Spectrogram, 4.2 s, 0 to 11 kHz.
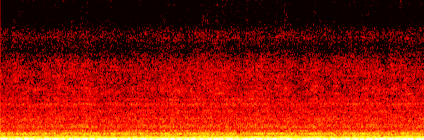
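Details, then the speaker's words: Chevy Nova with a 327 small-block V8, warmed up and idling slightly high at about 1000–1100 rpm. A deep, steady rumble with an even low pulse and no knocks or misses: normal idle. "so maybe it is fixed uh i mean we are idling kind of highs now they're warmed up we're about 1100"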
